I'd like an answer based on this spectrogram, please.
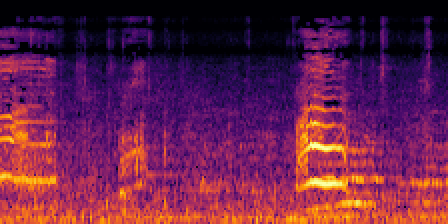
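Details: A stray tabby cat living on the street in Istanbul gives three short, bright, slightly wavering meows with a soft rise and fall, asking for affection and food, with faint background noise between them.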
